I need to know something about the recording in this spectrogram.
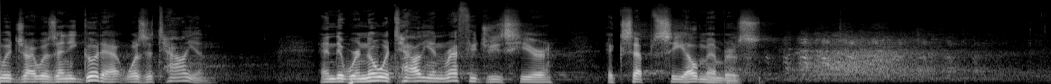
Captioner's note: laughter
